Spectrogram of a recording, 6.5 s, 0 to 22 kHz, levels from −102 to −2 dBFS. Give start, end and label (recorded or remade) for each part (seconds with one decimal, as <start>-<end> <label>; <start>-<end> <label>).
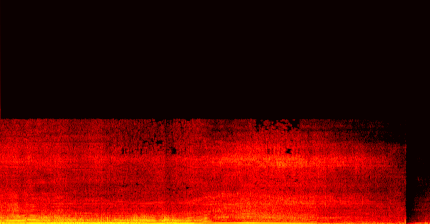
0.0-1.7 remade; 1.7-2.9 recorded; 2.9-3.8 remade; 3.8-4.5 recorded; 4.5-6.5 remade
